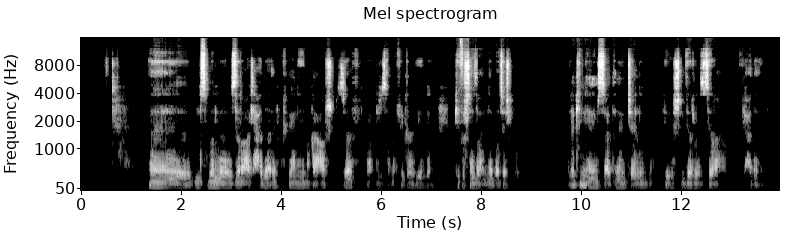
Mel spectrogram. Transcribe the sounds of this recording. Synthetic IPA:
bənːəsbazːəɾˤɑʕat̪əlħad̪æʔəqjaʕnimæqɑnəʕɾˤɑfʃbəzæfmanʒəzæmæfəkɾhd̪jælkəfæʃnəd̪ˤɑlʕanːæbæt̪æt̪bə | lækənjaʕnimʊst̪aʕəd̪nanət̪ʕalːəm | kəfæʃnd̪iɾzːəɾˤɑʕa | fəlħad̪æ̰ʔəq̚

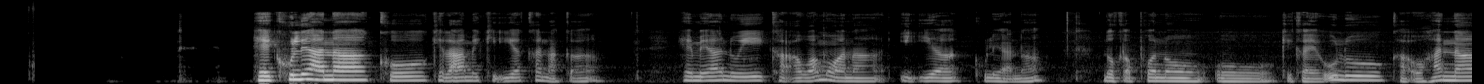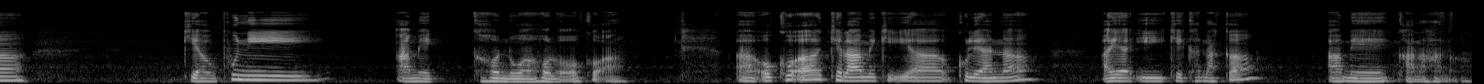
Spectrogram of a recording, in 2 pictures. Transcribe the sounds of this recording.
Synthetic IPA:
hekʰuleɐnəkʰokʰelamekʰeʔiəkʰɐnakə | hemeənuikʰaʔawamoanəiʔiəkʰulea̰nə | nokə̰pʰonookʰekʰajəʔulukʰaʔoɦɐnə | kʰeawpʰuni | ame | kʰəɦonuəɦolo̰ʔo̰kʰo̰ʔə̰ | ɐ̰ʔokʰoʔəkʰelaːmɛkʰḛʔḭəkʰuleɐnə | ʔɐjəʔikʰekʰənakəː | mekʰa̰nʔa̰ɦanə

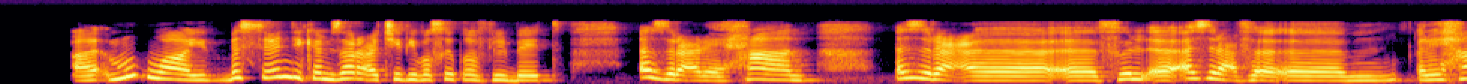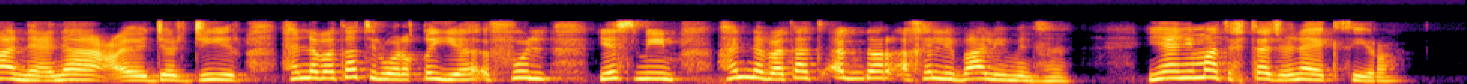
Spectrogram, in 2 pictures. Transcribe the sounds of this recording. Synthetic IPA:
ʔmuːwaːjɪd̪̚basːʕɪnd̪ikamzɑɾˤʕat͡ʃiːd̪ibɑsiːt̪ˤɑfilbeːt̪ʔazɾˤɑʕɾeːħaːnʔazɾˤɑʕ | fʊlʔazɾˤɑʕ | ɾeːħaːnɪʕnaːʕd͡ʒɑɾˤd͡ʒiːɾ | hanːabaːt̪aːt̪ɪlwɑɾˤɑqɪjːafʊljasmiːnhanːabaːt̪aːt̪ʔaɡ̚d̪ɑɾˤʔaxalːibaːlimɪnɦa | jaʕnimat̪ɪħt̪aːd͡ʒʕɪnaːjakθiːɾa

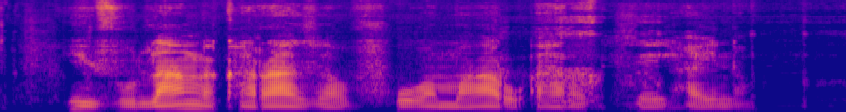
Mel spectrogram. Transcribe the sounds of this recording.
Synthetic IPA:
hivulaŋəkʰaɾʔazavuamaɾṵʔaɾat̪i̥zajɦajnaw

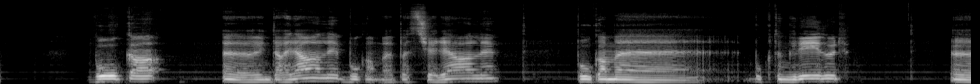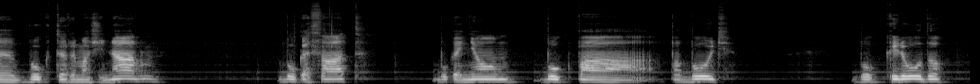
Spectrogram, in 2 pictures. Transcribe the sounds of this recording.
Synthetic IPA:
buka | int̪ɛɡɾalɛbukamɛpɛst͡ʃɛɾɛalɛ | b̥ukamɛ | bukt̪əŋɡɾiðuɾ | bukt̪ərimat͡ʃinarm | bukɛθat̪ | bukɛɲɔm | bukpa | pabuɾ | bukːɾuðu

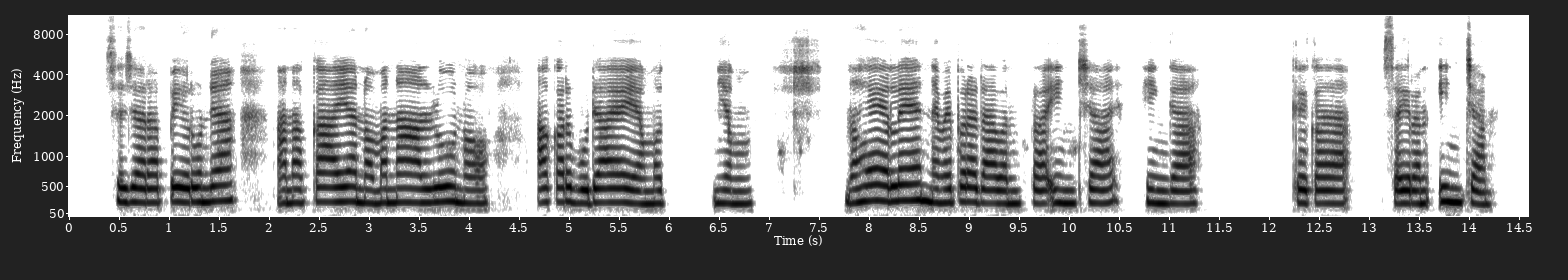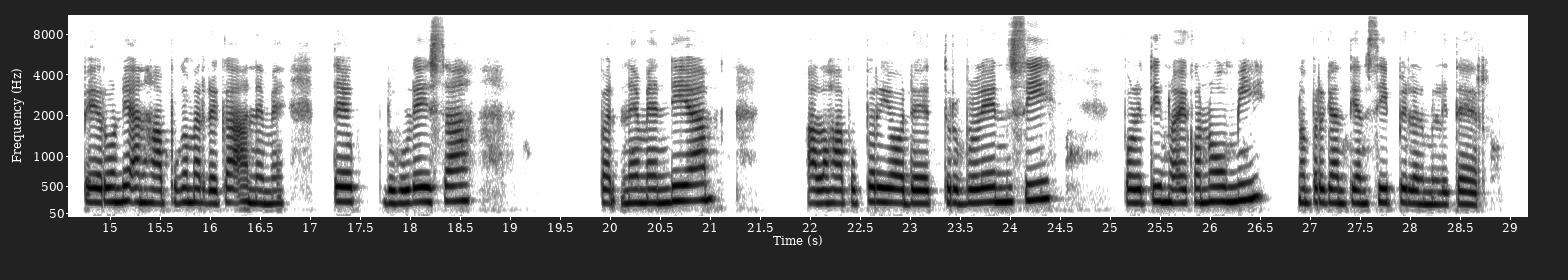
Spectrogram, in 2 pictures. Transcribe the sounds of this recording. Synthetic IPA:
sad͡ʒaɾapɛɾundiaːnakajanɔmanalunɔ | akarbudajajaŋm | jaŋ | naɦɛlɛnɛmɛpɛɾadawanpɾaʔiɲt͡ʃa | hiŋɡa | kɛka | saiɾaniɲt͡ʃa | pɛɾundiaanaɦapuɡɛmɛrdɛkaʔanɛmɛt̪ɛuk̚duɦulɛsa | pat̪̚nɛmɛndia | alaɦapupɛɾiɔdɛt̪urbulɛnsi | pɔlit̪ik̚nɔɛkɔnɔmi | nɔpɛrɡant̪iansipilanmilit̪ɛr

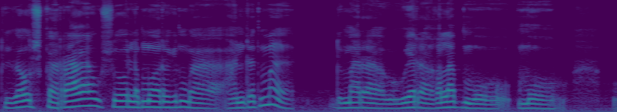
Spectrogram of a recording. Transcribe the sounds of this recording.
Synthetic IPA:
ɾiɡawskaɾaauso̞lamoaɾaɡinbaandɾetma | dimaɾawe̞ɾaɣalapmomo

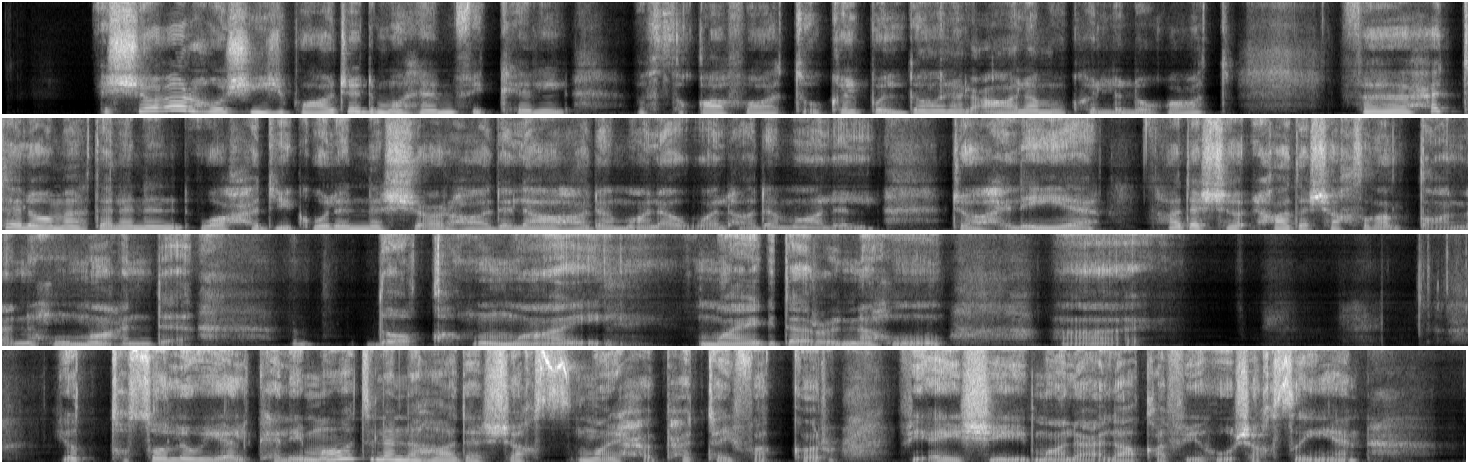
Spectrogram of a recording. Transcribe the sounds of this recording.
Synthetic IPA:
ʔɪʃːʊʕɾɦuːʃiːwaːd͡ʒɪd̪mʊɦɪmːfikʰɪlːɪθːaqɑːfaːt̪wkɪlːbʊld̪aːnɪlʕa̰ːlamwkʰɪlːɪlːʊɣaːt̪ | faħat̪ːalawmaθalanwaːħɪd̪jɡuːlʔɪnːaʃːʊʕɾɦaːðalaɦaːðamaːlʔa̰wːa̰lha̰ːðamaːlɪ̰ld͡ʒaːhɪlɪjːa | haːðahaːðaʃɑxsˤɣɑ̰lt̪ˤɑ̰ːnlɪʔanːhuːmaʕɪnd̪a̰ | d̪ˤoːqwma | majɪɡd̪ɑɾˤʔɪnːahu | jɨt̪ːɑsˤɨlwɪjalkʰalɪmaːt̪lɪʔanːɦaːðaʃːɑxsˤmajħɪbːħat̪ʰːajfakːɪ̰ɾfiʔajːʃiːma̰ːlʔa̰ʕa̰lʔaːqɑfiːhṵʃɑxsˤɨ̰jːan

